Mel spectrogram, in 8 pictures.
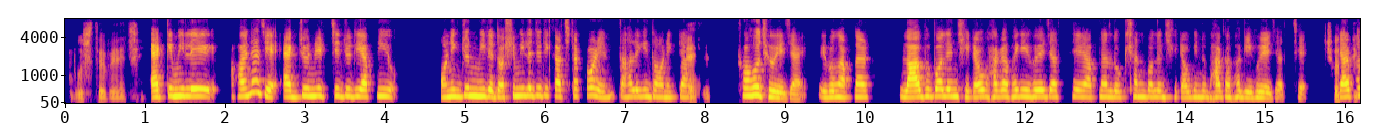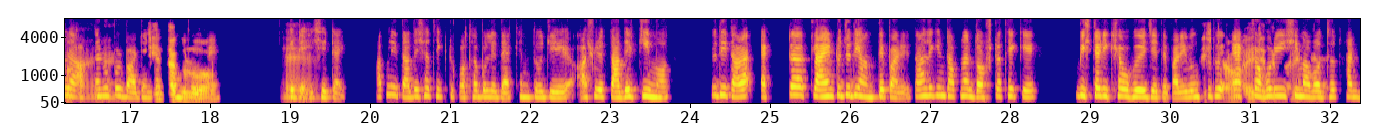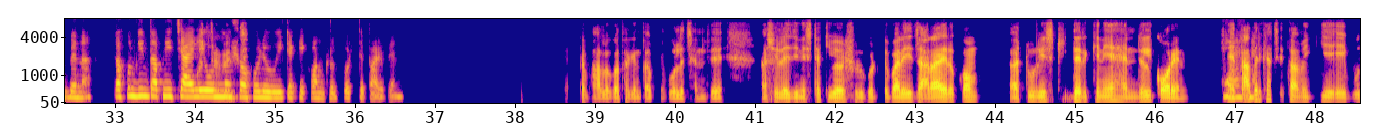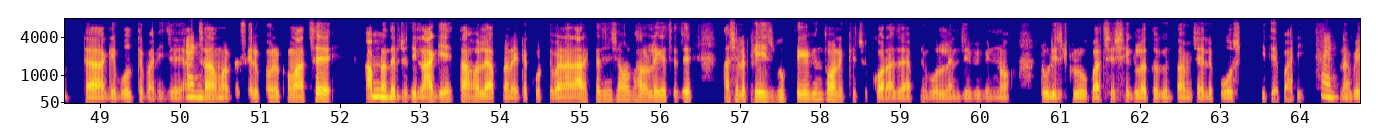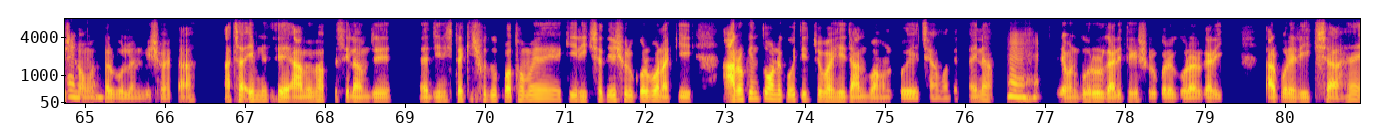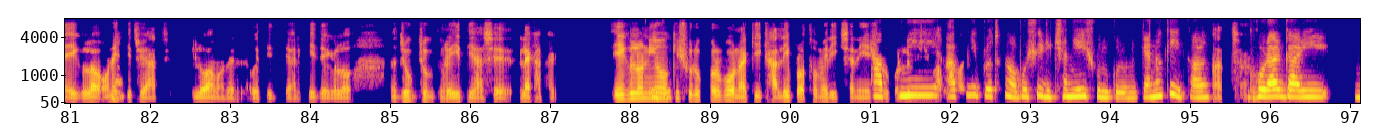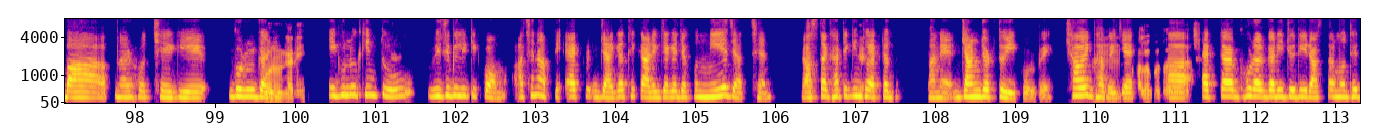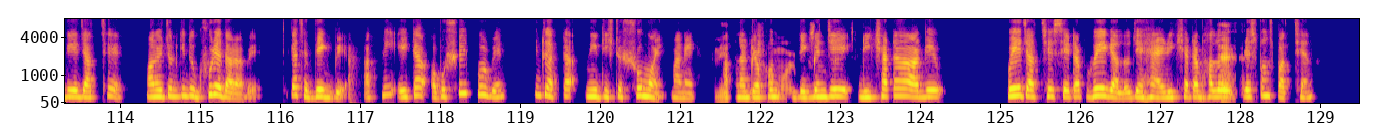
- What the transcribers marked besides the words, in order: tapping; in English: "burden"; horn; "এগুলো" said as "ইলো"; in English: "visibility"; unintelligible speech
- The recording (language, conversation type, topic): Bengali, advice, নতুন প্রকল্প বা কাজ শুরু করতে সাহস পাচ্ছি না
